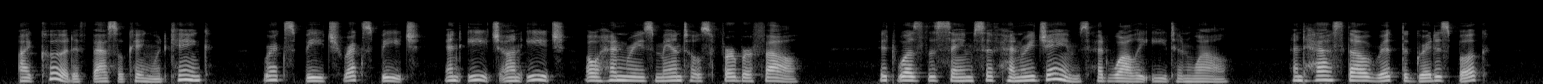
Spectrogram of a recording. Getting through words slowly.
Yes: slow, 130 wpm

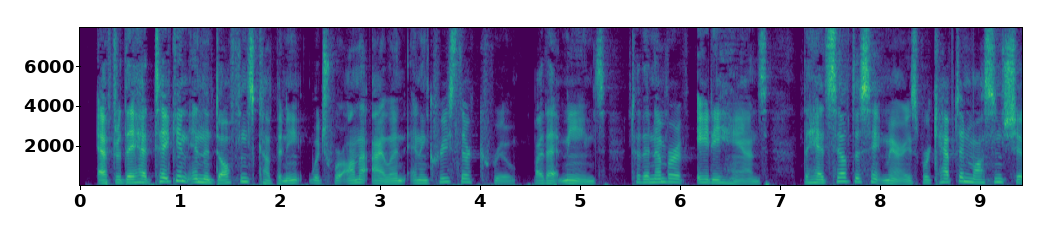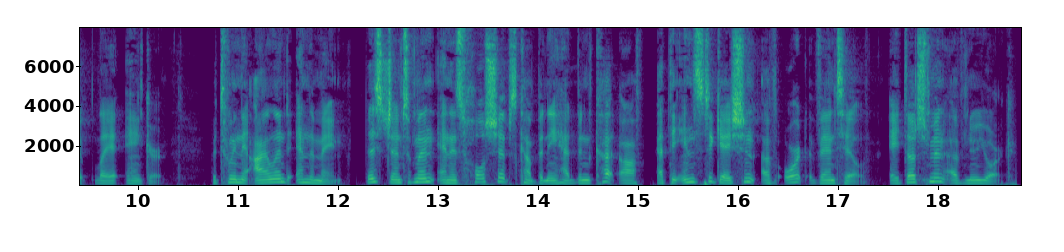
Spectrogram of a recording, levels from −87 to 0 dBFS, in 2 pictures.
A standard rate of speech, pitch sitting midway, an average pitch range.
No: fast, 210 wpm; medium, 145 Hz; average, 4.9 semitones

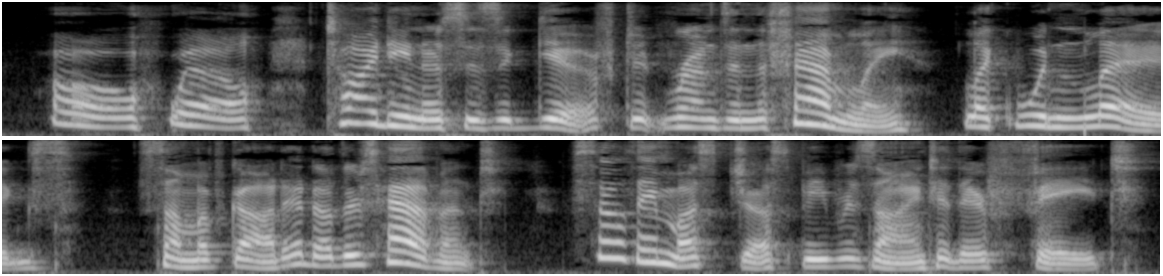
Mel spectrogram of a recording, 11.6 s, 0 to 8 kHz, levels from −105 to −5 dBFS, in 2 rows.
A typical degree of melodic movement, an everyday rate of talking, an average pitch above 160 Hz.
No: wide, 6.2 semitones; average, 155 wpm; high, 190 Hz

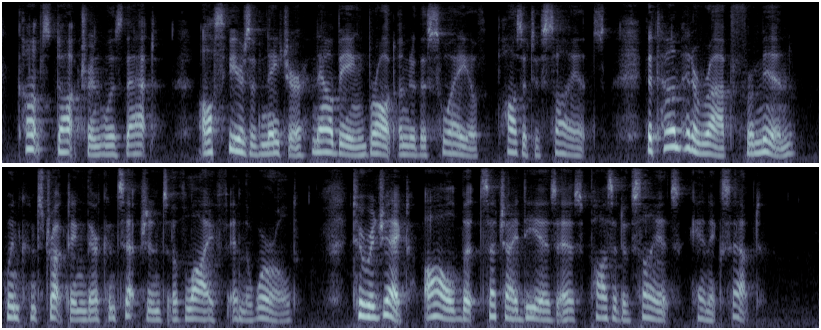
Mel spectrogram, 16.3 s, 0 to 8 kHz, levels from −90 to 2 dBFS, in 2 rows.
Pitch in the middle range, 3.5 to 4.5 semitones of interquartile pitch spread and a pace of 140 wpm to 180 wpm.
Yes: medium, 180 Hz; average, 3.9 semitones; average, 160 wpm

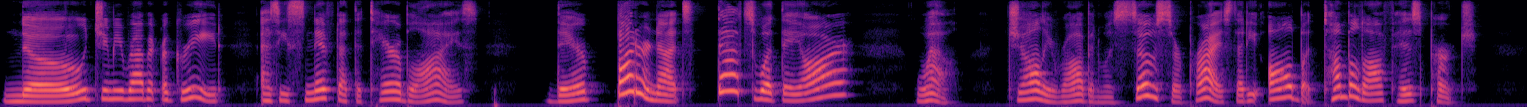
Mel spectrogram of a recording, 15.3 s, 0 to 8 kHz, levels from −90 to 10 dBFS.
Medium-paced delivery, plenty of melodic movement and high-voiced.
No: slow, 120 wpm; wide, 5.9 semitones; high, 200 Hz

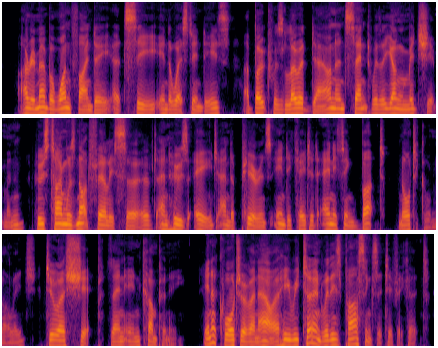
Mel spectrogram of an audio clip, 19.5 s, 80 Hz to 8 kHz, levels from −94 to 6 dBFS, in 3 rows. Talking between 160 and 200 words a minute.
Yes: average, 170 wpm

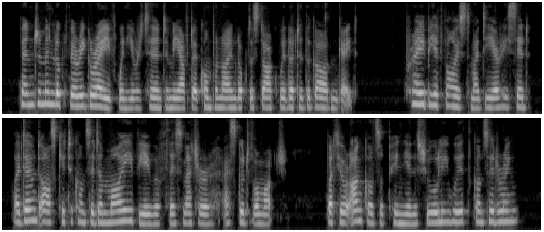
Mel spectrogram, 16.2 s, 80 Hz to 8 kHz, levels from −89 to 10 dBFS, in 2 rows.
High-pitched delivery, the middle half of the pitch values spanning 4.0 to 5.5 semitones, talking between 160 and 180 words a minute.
No: high, 220 Hz; average, 2.9 semitones; average, 175 wpm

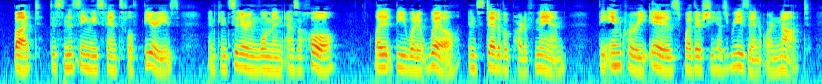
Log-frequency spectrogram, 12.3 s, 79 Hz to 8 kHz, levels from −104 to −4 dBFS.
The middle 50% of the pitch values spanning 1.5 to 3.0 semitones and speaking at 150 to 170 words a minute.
Yes: narrow, 2.5 semitones; average, 155 wpm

